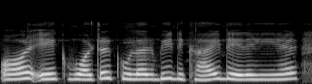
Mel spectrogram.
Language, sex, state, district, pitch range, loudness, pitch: Hindi, female, Jharkhand, Ranchi, 230-255 Hz, -13 LUFS, 240 Hz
